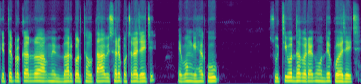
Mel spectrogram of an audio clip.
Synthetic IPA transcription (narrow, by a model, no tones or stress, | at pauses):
ket̪ep̬ɾɔkaɾːɔamẽbibʱaɾkɔɾt̪ʰaɦũt̪abisɔɾepɔt͡ʃʰɾad͡ʒajt͡ʃʰi | ebɔŋɡeɦãkuːb | sut͡ʃibɔd̪ʱakɔɾjakmɔd̪ʱjɔkujad͡ʒajt͡ʃʰi̥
